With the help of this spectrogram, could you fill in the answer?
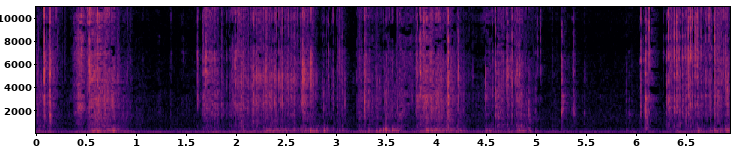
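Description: A utility knife scores a grid into a rectangular, solid white soap bar held in the palm, then scrapes the surface into crumbly white cubes. Bright, dry crinkling and crunching scrapes come in several bursts separated by short quiet pauses, with no ring after each stroke.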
